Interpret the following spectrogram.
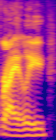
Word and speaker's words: Riley: Toodles, Riley, pronounced like Riley, she, her.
